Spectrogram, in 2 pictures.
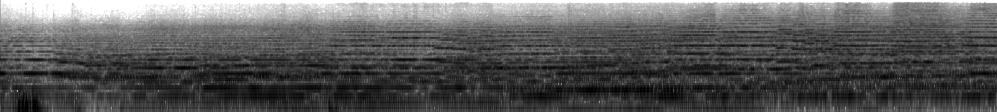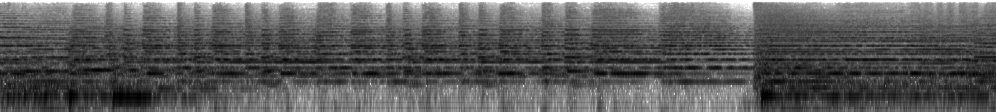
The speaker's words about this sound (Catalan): I no sé si recordeu com és el final de la música d'ET, que sona així.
